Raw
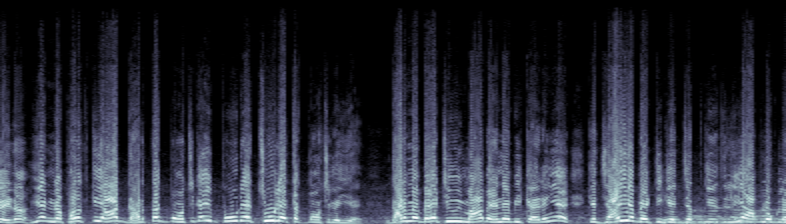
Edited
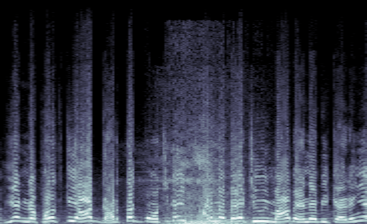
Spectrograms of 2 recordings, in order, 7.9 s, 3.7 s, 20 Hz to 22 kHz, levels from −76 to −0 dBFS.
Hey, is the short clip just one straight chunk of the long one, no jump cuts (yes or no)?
no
